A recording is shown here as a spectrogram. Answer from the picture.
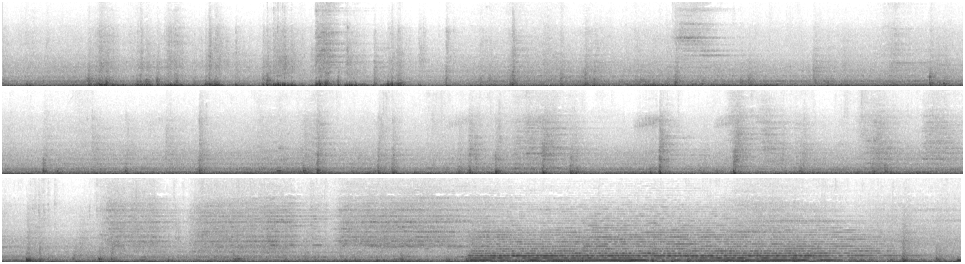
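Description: Train moving through a railway station: a steady low rumble with the wheels clicking over the rail joints. Near the end a locomotive horn sounds one long steady blast of about four seconds.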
